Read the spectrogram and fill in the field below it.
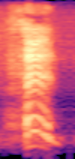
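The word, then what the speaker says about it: ἕν: You have to do the breathing sound. Hain, Pen, Hen. You got to practice your Greek pronunciation, especially when this first century Koine Greek.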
